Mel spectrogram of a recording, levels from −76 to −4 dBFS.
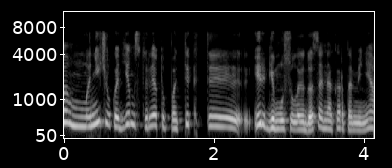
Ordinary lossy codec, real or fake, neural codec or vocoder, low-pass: AAC, 64 kbps; fake; codec, 16 kHz, 6 kbps, DAC; 7.2 kHz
